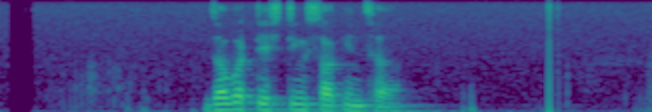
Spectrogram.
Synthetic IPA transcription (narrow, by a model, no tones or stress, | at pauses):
d͡zʌbʌʈesʈiŋsʌkint͡sʰʌ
